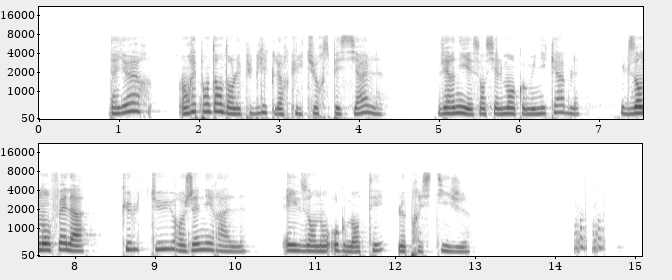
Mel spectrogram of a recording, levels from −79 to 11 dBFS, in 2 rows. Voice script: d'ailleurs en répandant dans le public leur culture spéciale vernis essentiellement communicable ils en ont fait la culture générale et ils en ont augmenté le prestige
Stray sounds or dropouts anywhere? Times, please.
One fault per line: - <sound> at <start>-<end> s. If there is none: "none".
- laugh at 14.2-14.6 s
